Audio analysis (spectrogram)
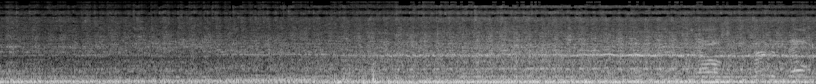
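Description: A 1971 Chevrolet Chevelle SS custom with a freshly rebuilt motor idles loudly and steadily nearby, a deep even rumble throughout.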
